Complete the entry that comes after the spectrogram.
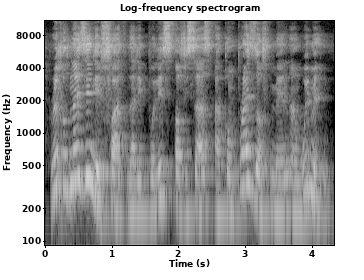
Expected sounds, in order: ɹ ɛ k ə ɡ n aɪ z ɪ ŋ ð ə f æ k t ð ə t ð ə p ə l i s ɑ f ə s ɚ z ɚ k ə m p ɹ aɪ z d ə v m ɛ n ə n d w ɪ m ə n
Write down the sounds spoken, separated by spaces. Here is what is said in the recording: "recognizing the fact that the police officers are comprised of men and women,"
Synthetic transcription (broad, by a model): ɹ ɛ k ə ɡ n aɪ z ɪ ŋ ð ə f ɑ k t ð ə t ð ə p ə l i s ɑ f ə s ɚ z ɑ k ə m p ɹ aɪ z d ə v m ɛ n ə n w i m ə n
